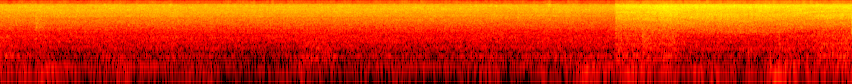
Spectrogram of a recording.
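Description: French fries frying in hot oil give off a steady, close hiss of bubbling and spitting, which grows louder and brighter near the end. No one speaks.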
